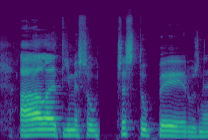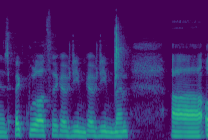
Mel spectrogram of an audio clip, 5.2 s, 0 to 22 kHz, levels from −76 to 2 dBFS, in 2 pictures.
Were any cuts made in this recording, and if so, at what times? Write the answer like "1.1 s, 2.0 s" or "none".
1.2 s, 2.7 s, 3.7 s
